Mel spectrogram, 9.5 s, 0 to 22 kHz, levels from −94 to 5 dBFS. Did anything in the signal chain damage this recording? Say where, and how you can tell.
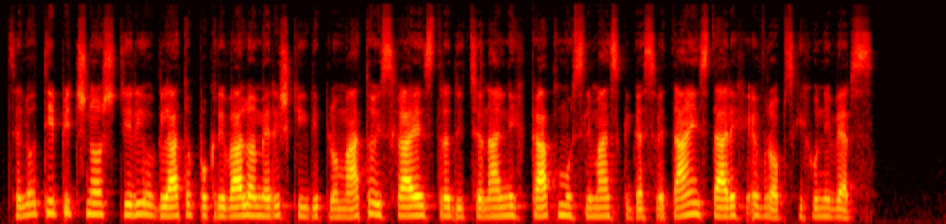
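No, nothing damaged this audio.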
